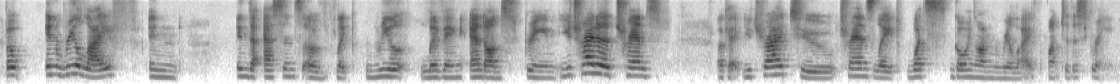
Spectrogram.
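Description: A woman's voice: mid-range voice, takes it slowly. A woman from California, a podcast guest talking in an effusive, earnest way in a casual interview chat.

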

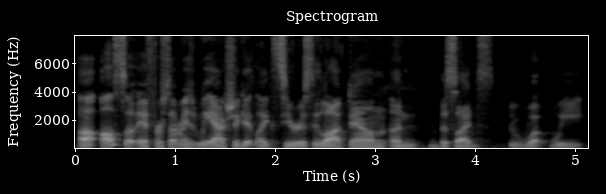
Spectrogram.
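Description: A man's voice: fairly high pitch, brisk. A man co-hosting a podcast, teasing and playful in casual banter, often laughing. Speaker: podcast co-host. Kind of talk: casual chat.

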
